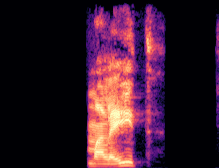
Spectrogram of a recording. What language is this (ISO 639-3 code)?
cat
